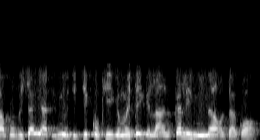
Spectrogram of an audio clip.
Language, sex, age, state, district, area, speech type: Manipuri, male, 45-60, Manipur, Kangpokpi, urban, conversation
